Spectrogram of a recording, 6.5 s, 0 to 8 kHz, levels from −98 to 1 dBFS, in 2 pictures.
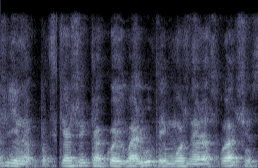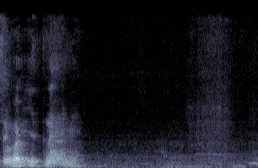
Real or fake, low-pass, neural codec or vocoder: fake; 7.2 kHz; vocoder, 44.1 kHz, 128 mel bands, Pupu-Vocoder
